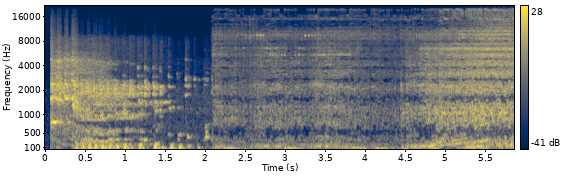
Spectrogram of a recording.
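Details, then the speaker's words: Bajaj Pulsar AS150, 2561 km: harsh, choppy revving with an uneven cutting beat, engine cutting out badly and throwing white smoke; abnormal engine noise, engine to be opened to find the cause. "Total इसका engine का ये हाल है दोस्तों काफी बुरी तरह से sound cut कर रहा है दोस्तों और वाइट स्न रहा है"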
